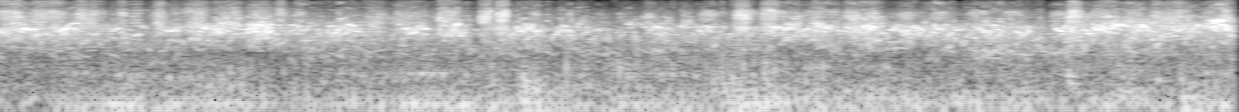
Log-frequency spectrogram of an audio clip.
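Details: Budgerigars in an aviary colony give dense, overlapping high chirps and chattering warbles without pause, with scratchy clicks scattered through the steady stream of sound.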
